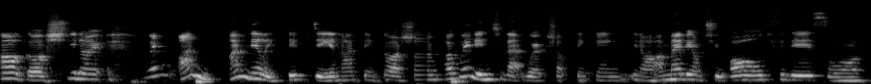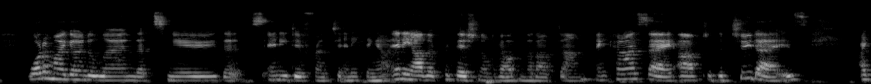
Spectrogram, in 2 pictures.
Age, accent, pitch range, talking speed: 30-49, Australian, 180-230 Hz, 205 wpm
